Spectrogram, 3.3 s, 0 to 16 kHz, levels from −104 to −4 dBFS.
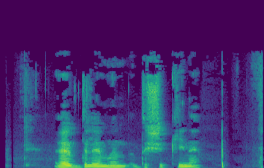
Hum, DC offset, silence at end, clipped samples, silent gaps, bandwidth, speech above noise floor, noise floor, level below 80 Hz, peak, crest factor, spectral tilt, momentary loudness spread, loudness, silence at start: none; under 0.1%; 0 s; under 0.1%; none; 11 kHz; 28 dB; -52 dBFS; -58 dBFS; -2 dBFS; 24 dB; -4.5 dB/octave; 17 LU; -24 LUFS; 0.35 s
